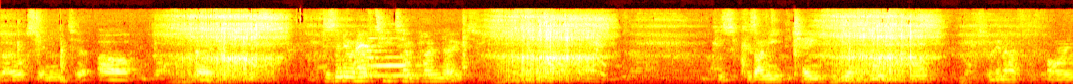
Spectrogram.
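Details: Loud, rasping snores recurring about every three seconds, with voices audible between them.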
